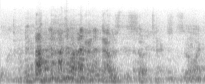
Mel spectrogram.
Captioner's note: audience laughs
